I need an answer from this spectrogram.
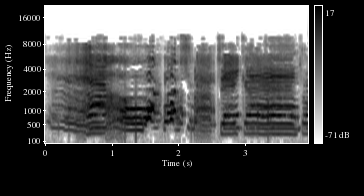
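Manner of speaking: squealing high mock wail, stretched out; octave-up impression. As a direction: shriek it as an exaggerated falsetto schoolboy. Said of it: "his voice is up an octave or so".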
